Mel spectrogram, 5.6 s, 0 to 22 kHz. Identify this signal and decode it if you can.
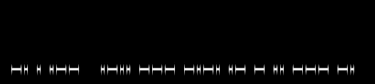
Morse code, heard as a keyed tone, about 25 wpm, 600 Hz. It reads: NEW LOCATION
